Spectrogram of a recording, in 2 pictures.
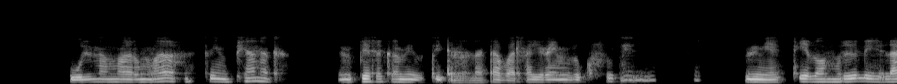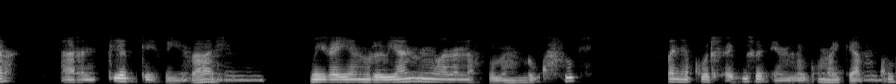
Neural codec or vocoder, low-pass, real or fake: codec, 24 kHz, 1 kbps, SNAC; 3.6 kHz; fake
